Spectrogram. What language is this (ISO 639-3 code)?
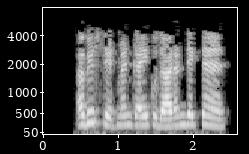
hin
